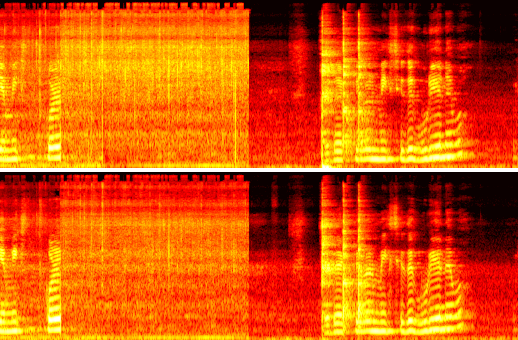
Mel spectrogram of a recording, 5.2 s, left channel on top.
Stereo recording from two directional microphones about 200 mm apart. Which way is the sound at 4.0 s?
30° right (ahead or behind).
